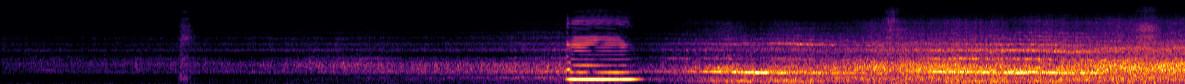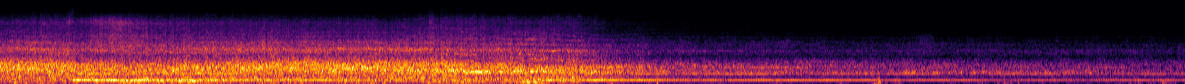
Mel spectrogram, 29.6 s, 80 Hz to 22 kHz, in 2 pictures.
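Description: Indian conventional EMU electric train approaching and sounding a short, loud horn blast about seven seconds in, then passing close by with a loud rush of wheels on rails and whining tones that fall in pitch. The noise eases after about 22 seconds as the train moves away, leaving a steady tone over the fading rumble.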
